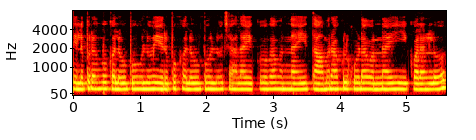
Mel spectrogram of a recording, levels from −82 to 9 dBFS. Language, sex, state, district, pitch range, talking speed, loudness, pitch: Telugu, female, Andhra Pradesh, Manyam, 215-220 Hz, 180 wpm, -13 LUFS, 220 Hz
